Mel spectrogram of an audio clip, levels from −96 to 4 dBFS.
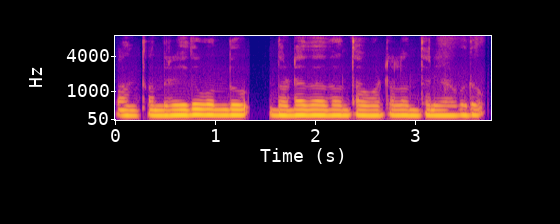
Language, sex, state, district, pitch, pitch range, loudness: Kannada, male, Karnataka, Koppal, 140 Hz, 140-145 Hz, -13 LUFS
